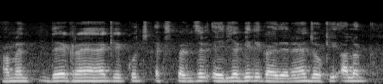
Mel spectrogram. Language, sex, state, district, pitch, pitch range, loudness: Hindi, male, Uttar Pradesh, Lucknow, 160 Hz, 155-160 Hz, -14 LUFS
